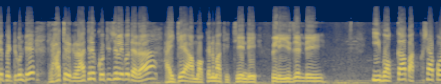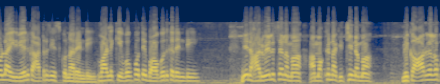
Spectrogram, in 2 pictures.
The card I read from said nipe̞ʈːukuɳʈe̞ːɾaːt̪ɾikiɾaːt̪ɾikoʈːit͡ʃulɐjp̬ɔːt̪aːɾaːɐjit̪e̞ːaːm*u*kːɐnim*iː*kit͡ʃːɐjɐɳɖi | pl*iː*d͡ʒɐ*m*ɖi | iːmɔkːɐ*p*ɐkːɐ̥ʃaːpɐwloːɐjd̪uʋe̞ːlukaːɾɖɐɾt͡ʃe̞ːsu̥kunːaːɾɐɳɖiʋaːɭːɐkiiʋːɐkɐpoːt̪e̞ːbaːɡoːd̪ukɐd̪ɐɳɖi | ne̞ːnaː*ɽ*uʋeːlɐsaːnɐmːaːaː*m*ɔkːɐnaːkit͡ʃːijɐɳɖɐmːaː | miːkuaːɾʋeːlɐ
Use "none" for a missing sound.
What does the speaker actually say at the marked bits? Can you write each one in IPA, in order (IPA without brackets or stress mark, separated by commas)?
ɔ, aː, iː, ɳ, p, ɾ, m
